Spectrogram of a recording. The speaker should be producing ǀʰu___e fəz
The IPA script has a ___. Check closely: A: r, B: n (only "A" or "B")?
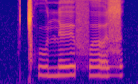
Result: B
